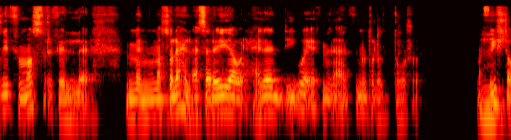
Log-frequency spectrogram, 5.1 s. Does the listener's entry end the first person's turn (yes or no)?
yes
